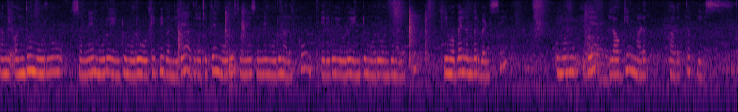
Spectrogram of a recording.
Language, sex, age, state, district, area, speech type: Kannada, female, 18-30, Karnataka, Kolar, rural, read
